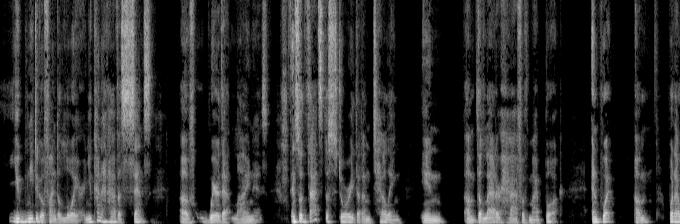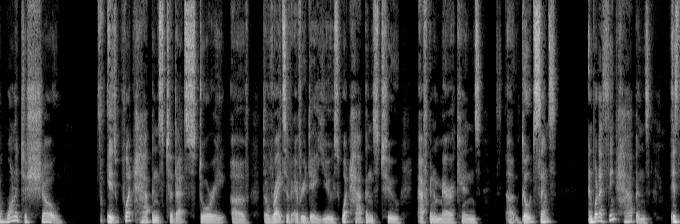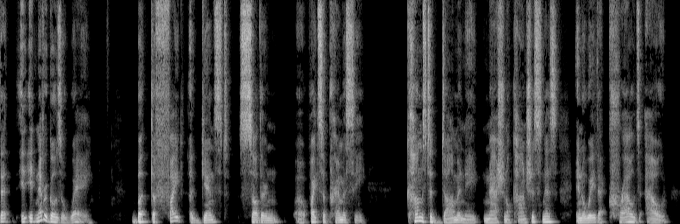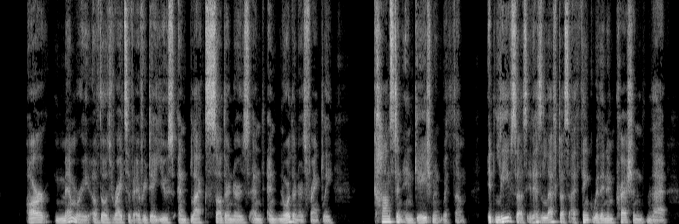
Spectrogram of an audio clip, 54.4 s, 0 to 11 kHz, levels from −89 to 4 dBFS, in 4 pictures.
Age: 50-69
